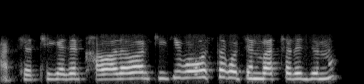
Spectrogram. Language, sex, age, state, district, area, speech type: Bengali, female, 45-60, West Bengal, Jhargram, rural, conversation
